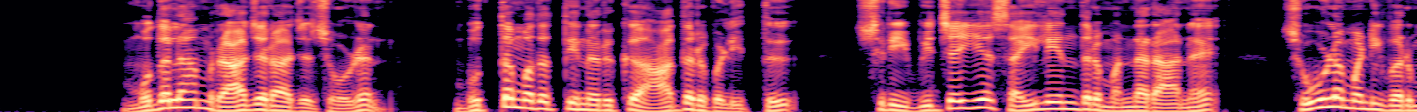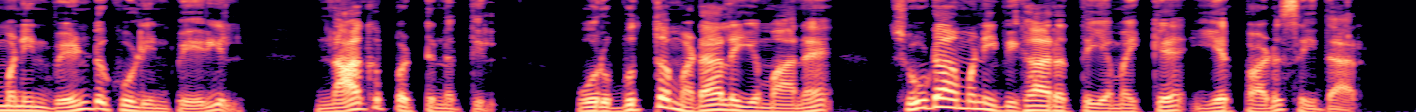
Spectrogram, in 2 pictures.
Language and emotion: Tamil, neutral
